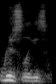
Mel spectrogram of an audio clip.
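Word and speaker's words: Wriothesley: their inside little joke about Risley's name, because the way his name is spelled does not look like how it's pronounced whatsoever.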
